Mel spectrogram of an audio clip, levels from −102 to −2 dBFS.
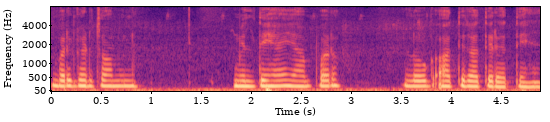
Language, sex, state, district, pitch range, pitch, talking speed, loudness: Hindi, male, Uttar Pradesh, Muzaffarnagar, 170-195 Hz, 190 Hz, 135 wpm, -16 LUFS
